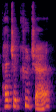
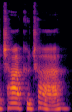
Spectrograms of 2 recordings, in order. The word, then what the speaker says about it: Pecha Kucha: week 3 you created a Pecha Kucha which i believe is the correct pronunciation i've had a friend told me it was a cha-cha-cha I don't know but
